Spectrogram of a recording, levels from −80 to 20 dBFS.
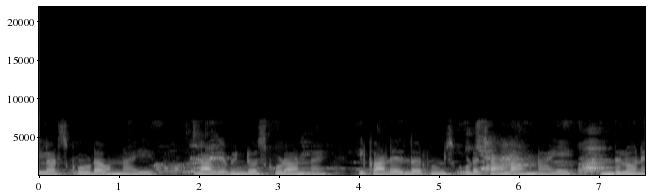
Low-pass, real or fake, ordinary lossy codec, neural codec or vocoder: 7.2 kHz; real; none; none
